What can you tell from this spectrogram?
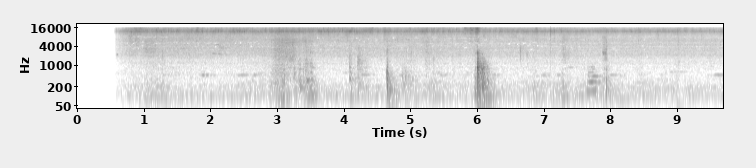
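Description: Minced meat and scrambled egg sizzling in oil in a pan, starting about half a second in, with a spatula knocking and scraping against the pan a few times; the sharpest knock comes about six seconds in.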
